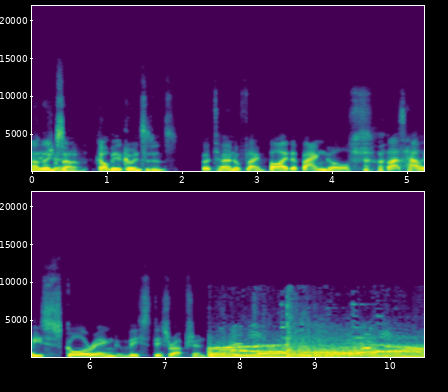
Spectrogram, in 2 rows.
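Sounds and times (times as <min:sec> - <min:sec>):
speech: 0:00.1 - 0:08.8
sharp loud bang, gunshot or firecracker: 0:08.6 - 0:09.3.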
